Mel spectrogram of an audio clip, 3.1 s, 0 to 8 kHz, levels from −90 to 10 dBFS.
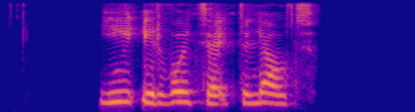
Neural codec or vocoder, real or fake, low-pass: codec, 16 kHz, 4 kbps, FreqCodec, smaller model; fake; 7.2 kHz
